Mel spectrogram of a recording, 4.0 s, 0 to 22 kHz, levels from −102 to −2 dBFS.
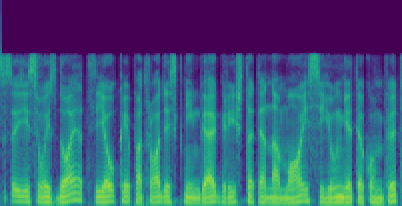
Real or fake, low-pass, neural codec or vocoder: fake; 7.2 kHz; codec, 16 kHz, 4 kbps, X-Codec, HuBERT features, trained on LibriSpeech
